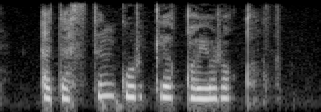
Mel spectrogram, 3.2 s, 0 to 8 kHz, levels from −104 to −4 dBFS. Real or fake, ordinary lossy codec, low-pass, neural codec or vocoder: fake; Opus, 64 kbps; 7.2 kHz; vocoder, 24 kHz, 100 mel bands, Vocos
